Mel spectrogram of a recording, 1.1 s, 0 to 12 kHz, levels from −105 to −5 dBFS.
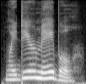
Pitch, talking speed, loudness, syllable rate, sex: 205 Hz, 165 wpm, -13 LUFS, 4.6 syllables/s, female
